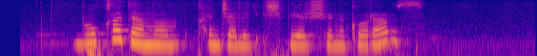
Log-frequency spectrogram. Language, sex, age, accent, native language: Uzbek, female, 18-24, Buxoro, Uzbek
